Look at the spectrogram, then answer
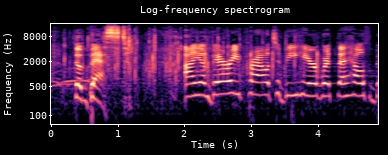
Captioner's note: applause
